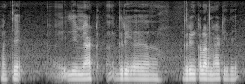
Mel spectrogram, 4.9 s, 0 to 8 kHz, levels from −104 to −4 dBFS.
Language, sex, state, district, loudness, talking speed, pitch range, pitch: Kannada, male, Karnataka, Koppal, -21 LUFS, 95 wpm, 115-120 Hz, 120 Hz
